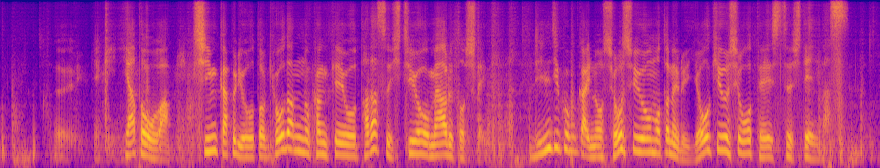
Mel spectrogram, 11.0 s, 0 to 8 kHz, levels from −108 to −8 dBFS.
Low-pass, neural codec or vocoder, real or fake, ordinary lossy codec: none; codec, 16 kHz, 0.7 kbps, FocalCodec; fake; none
